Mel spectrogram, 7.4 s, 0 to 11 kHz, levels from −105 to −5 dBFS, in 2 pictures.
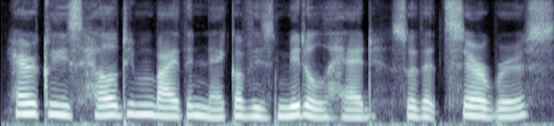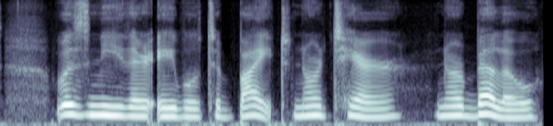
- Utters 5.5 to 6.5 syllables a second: No, 4.6 syllables/s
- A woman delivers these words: Yes, female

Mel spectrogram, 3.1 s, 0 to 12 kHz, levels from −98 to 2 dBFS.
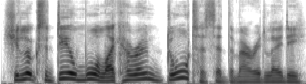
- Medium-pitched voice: Yes, medium, 160 Hz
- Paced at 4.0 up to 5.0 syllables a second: No, 5.4 syllables/s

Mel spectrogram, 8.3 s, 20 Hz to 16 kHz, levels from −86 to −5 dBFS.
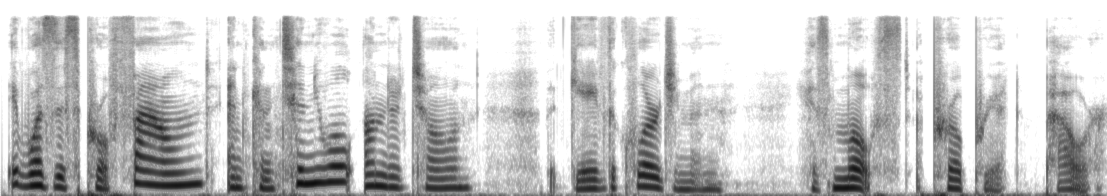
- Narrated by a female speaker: Yes, female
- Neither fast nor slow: No, slow, 110 wpm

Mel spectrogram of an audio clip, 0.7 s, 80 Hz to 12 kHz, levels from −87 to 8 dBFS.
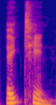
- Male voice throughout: Yes, male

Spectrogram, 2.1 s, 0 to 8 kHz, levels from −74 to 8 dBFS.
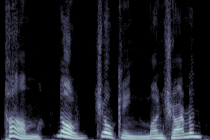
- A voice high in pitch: No, medium, 160 Hz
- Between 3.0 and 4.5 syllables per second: Yes, 3.9 syllables/s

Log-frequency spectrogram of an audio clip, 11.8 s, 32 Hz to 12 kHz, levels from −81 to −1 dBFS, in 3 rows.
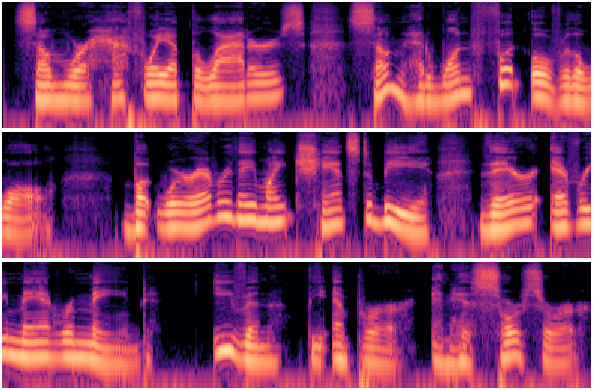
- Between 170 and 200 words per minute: No, average, 160 wpm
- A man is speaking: Yes, male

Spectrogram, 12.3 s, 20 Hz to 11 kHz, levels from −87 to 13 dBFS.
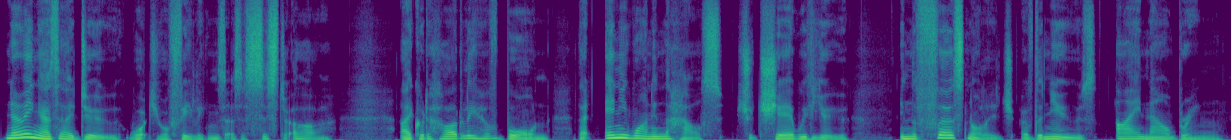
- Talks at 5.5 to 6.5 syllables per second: No, 4.7 syllables/s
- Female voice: Yes, female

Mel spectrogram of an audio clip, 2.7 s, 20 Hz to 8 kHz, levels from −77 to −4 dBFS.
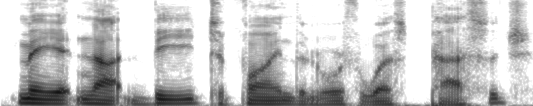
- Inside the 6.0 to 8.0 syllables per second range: No, 5.0 syllables/s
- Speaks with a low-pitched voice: Yes, very low, 95 Hz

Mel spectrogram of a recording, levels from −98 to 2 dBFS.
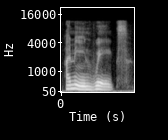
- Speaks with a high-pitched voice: No, medium, 150 Hz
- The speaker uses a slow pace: Yes, slow, 120 wpm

